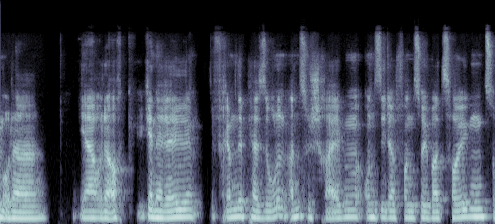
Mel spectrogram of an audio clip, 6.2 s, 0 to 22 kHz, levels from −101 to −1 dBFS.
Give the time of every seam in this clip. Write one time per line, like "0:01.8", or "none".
none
